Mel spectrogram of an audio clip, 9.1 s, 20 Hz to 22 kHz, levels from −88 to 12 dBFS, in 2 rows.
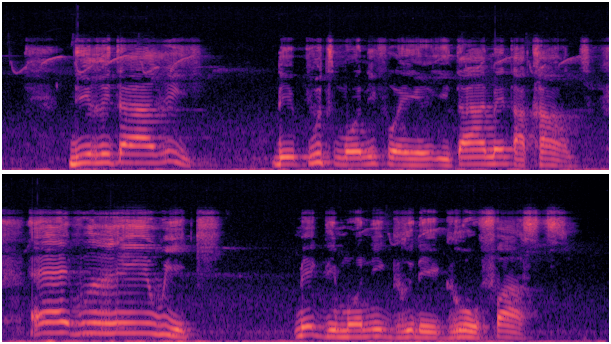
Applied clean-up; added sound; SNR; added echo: none; Bird vocalization, bird call, bird song; 13 dB; none.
